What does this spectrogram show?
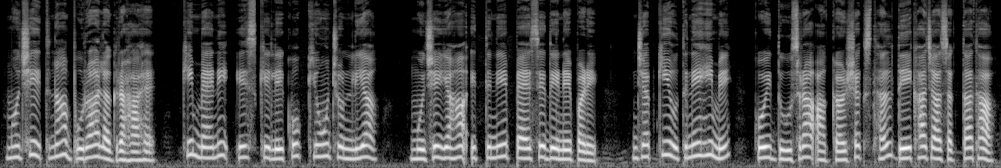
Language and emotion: Hindi, sad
